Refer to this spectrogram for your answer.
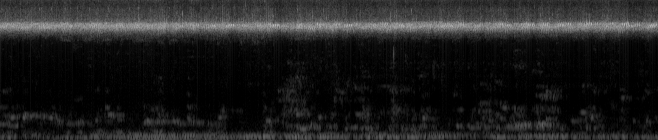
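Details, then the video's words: Crickets by the thousand at a cricket farm keep up an unbroken, high, ringing chirr, with soft low murmur and scattered knocks underneath. "Cricket Chirping Sound"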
